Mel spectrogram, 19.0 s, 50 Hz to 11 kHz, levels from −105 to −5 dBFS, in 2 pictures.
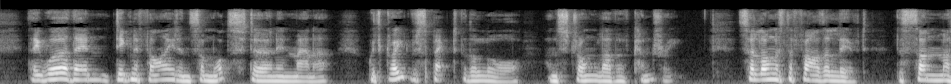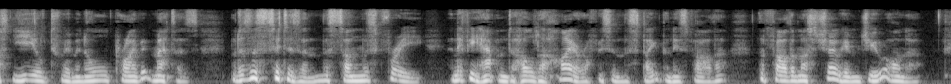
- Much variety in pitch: No, average, 4.0 semitones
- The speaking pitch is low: No, medium, 145 Hz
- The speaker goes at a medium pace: No, fast, 210 wpm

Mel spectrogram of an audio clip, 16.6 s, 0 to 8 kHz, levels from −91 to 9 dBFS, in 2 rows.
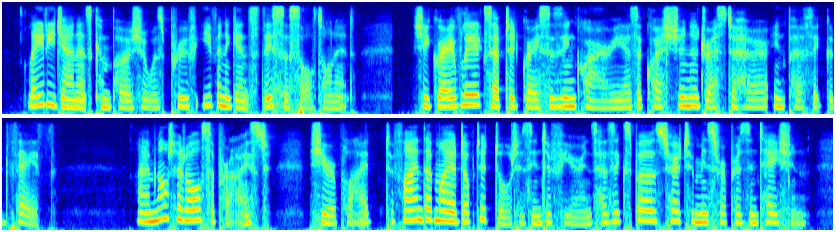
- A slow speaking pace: No, average, 165 wpm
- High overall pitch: Yes, high, 225 Hz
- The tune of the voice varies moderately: Yes, average, 3.4 semitones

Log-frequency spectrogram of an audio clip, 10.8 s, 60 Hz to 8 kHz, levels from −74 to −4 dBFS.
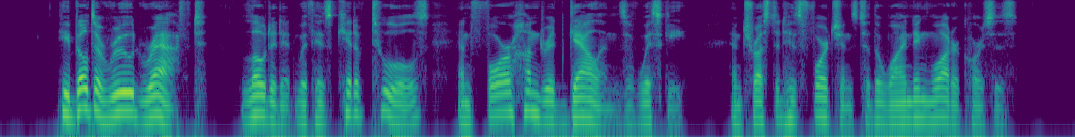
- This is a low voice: Yes, low, 110 Hz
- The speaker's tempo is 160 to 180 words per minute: No, average, 150 wpm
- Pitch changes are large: No, average, 4.9 semitones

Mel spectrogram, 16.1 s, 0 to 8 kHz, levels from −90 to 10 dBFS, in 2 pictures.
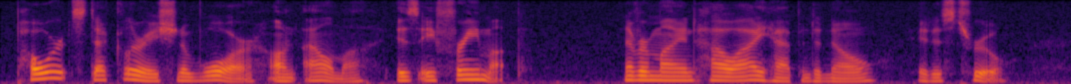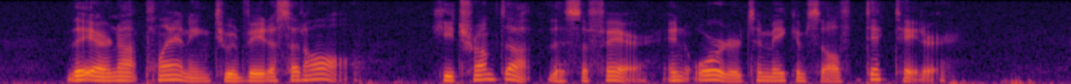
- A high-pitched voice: No, medium, 140 Hz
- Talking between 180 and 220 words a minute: No, average, 150 wpm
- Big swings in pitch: No, average, 4.1 semitones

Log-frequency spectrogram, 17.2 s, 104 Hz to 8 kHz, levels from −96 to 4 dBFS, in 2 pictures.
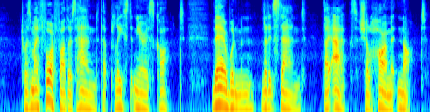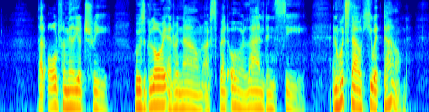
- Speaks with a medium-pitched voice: No, low, 115 Hz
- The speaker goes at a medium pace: Yes, average, 145 wpm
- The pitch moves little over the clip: No, average, 3.2 semitones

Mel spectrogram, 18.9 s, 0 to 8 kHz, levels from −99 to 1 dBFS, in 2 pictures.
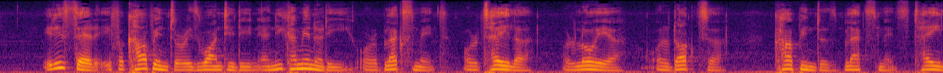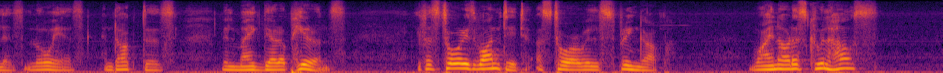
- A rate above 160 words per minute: No, average, 155 wpm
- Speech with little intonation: No, average, 3.8 semitones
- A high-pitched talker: No, medium, 145 Hz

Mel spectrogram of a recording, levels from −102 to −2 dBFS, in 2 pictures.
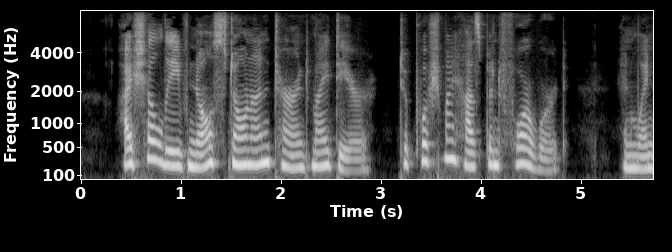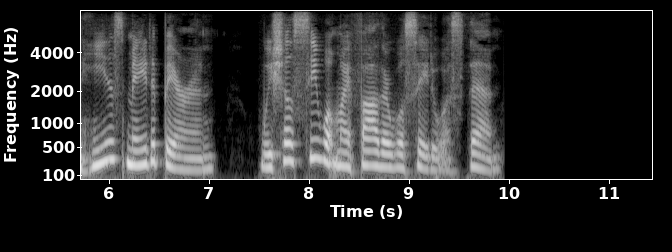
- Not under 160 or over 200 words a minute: Yes, average, 165 wpm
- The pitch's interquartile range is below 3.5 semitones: No, average, 5.0 semitones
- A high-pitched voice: Yes, high, 210 Hz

